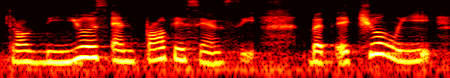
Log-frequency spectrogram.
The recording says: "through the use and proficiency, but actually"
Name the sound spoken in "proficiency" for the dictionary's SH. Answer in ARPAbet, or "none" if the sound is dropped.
S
